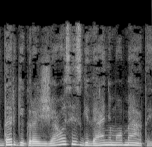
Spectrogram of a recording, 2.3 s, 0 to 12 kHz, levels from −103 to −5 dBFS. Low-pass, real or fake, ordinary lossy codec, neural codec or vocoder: 9.9 kHz; real; MP3, 48 kbps; none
